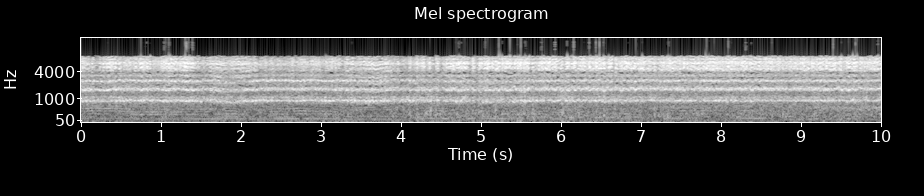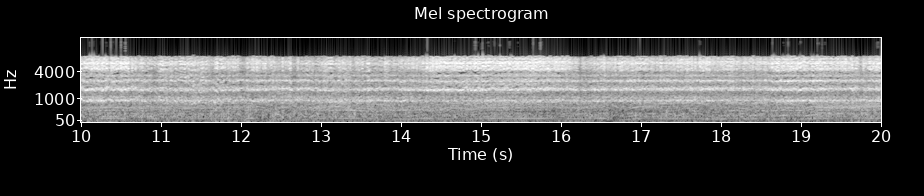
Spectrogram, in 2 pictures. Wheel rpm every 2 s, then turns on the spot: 230, 220, 220, 230, 240, 230, 230, 220, 230, 230.
none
